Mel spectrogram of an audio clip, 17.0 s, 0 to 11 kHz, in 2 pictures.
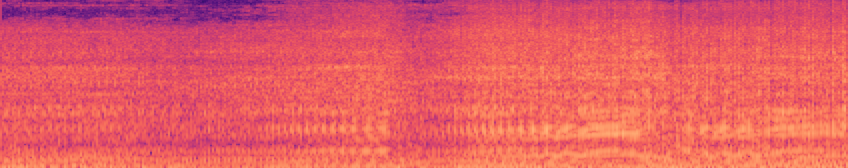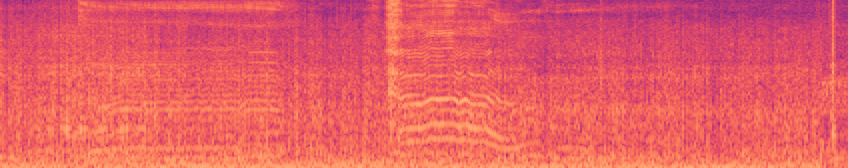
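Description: A KTM 390 Adventure R motorcycle with a decat pipe riding along, loud engine drone rising and falling through gear changes, with heavy wind buffeting throughout.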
